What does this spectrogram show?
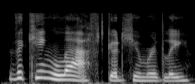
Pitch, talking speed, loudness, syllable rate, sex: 205 Hz, 155 wpm, -18 LUFS, 5.1 syllables/s, female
